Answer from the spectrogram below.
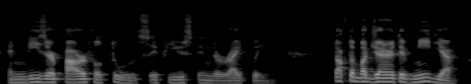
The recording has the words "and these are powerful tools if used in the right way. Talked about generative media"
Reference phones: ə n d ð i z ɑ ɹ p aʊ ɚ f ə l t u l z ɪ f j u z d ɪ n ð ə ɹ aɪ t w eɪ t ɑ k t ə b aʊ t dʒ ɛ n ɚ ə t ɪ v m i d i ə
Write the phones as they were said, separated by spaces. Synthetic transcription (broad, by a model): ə n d i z ɑ ɹ p aʊ ɚ f ə l t u l s ɪ f j u s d ɪ n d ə ɹ aɪ t w eɪ t ɑ k t ə b aʊ t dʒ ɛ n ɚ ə t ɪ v m i d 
